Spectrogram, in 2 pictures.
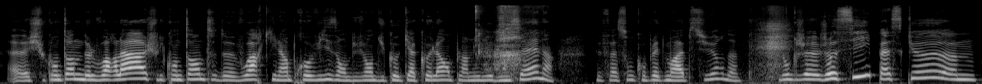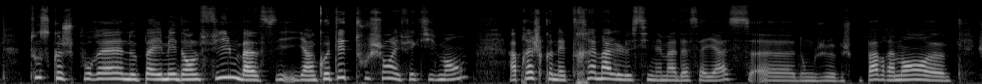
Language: French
